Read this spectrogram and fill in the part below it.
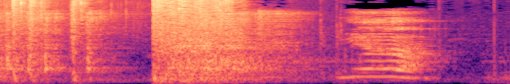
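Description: A grenade explodes nearby.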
